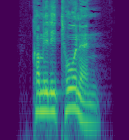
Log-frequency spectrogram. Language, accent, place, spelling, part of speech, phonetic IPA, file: German, Germany, Berlin, Kommilitonin, noun, [ˌkɔmiliˈtoːnɪn], De-Kommilitonin.ogg
- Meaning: female equivalent of Kommilitone (“fellow student, classmate, schoolmate”)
